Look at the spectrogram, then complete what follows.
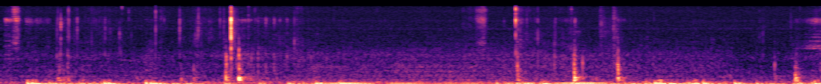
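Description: Silicone spatula stirring thick madeleine batter in a stainless steel bowl: scattered soft taps and scrapes against the bowl, the clearest about two seconds in. The batter is being stirred gently after resting, to knock the air out of it.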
